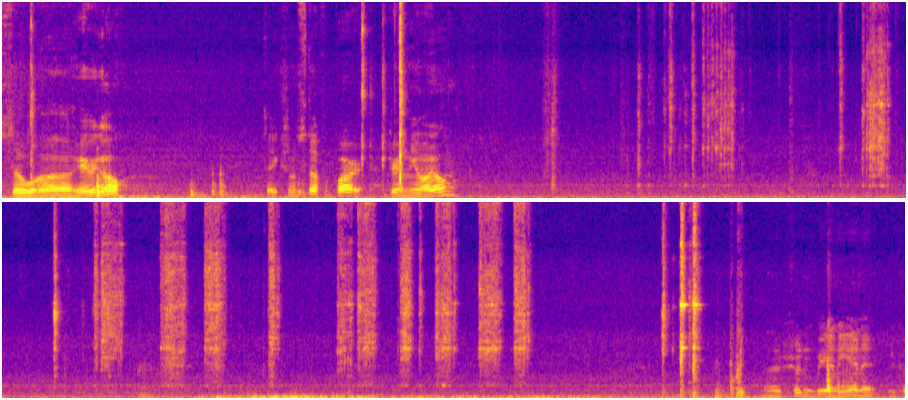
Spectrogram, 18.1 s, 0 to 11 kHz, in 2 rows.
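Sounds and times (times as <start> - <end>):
hand ratchet rasping: 8.3 - 9.0, 9.6 - 14.4.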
